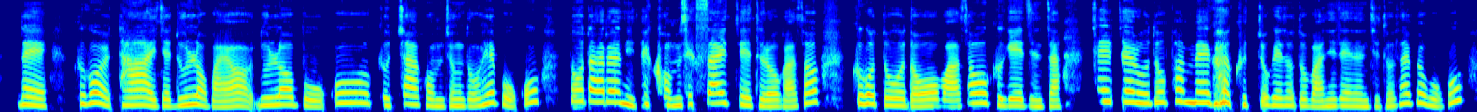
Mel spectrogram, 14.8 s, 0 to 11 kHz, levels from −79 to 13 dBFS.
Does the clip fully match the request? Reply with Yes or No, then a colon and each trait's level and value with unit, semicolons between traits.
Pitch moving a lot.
Yes: wide, 6.3 semitones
